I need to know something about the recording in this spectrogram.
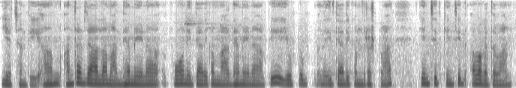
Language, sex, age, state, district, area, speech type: Sanskrit, male, 18-30, Odisha, Bargarh, rural, spontaneous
